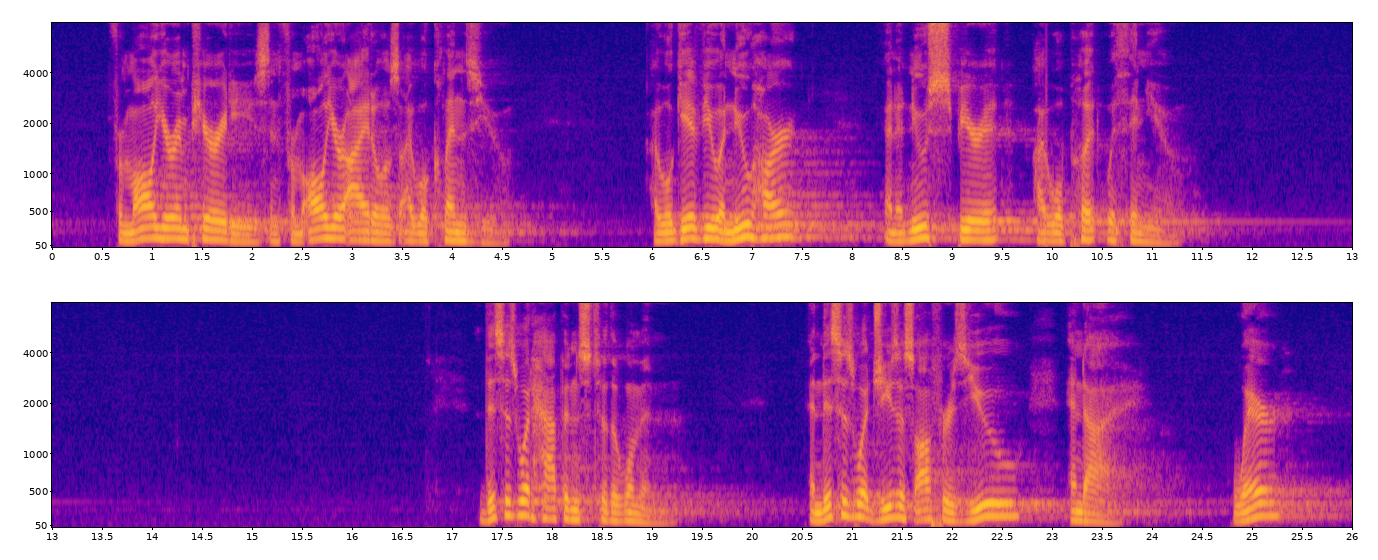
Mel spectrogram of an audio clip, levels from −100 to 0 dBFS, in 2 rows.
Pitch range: 115-135 Hz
